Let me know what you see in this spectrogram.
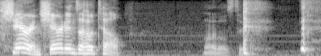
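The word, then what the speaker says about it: Sheeran: demonize demonize by Ed Sheridan right is that is that the hope that's coming Sharon is it Sheridan or Sharon it's Sharon Sheridan's a hotel was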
